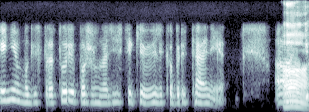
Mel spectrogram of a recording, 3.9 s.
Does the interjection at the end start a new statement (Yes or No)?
Yes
